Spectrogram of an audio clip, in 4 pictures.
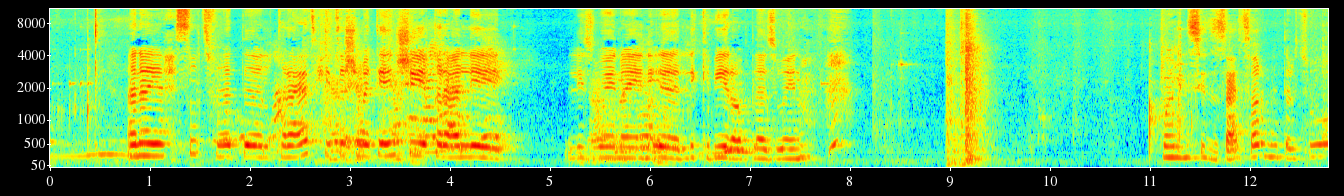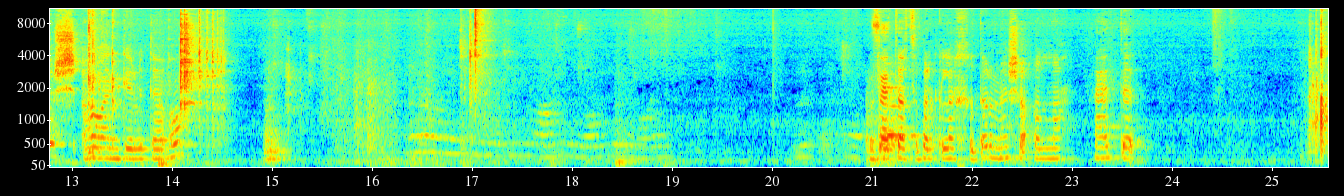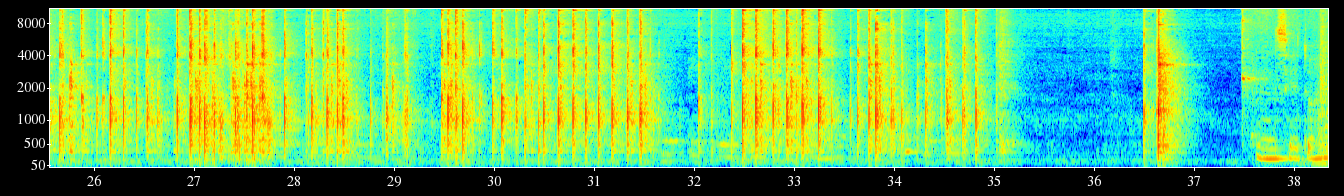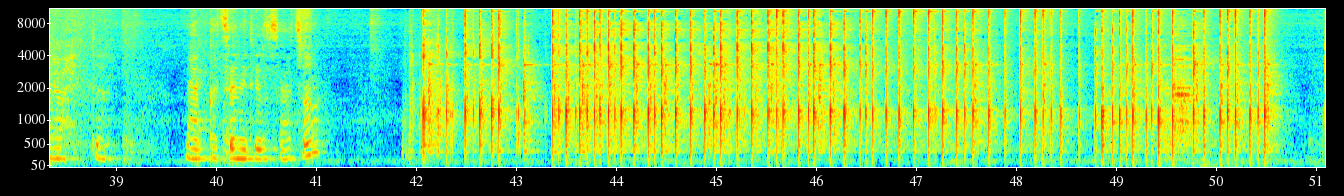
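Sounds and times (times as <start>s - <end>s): spoon tapping glass bottle: 25.4s - 35.0s, 42.0s - 50.7s.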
